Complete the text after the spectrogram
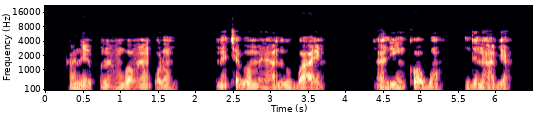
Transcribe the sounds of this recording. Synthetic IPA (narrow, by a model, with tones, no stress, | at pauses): ha˦ne˨kʷu˦na˨ŋ͡m̩˦ɡ͡ba˦ŋʷe˨ŋ͡m̩˦k͡pʊ˦ɾʊ˦ | ne˨t͡ʃe˦bɔ˦me˦na˨lu˨u˦ɡ͡ba˦a˨ɦɪ˦ | na˨n̩˦dɪ˦ŋ̩˨kɔ˦ɡ͡bɔ˦ | n̩˦dɪ˦na˨a˨bja˦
